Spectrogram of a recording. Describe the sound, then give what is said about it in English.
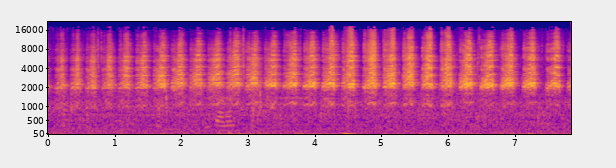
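Harsh alert calls from a female peregrine falcon perched on an observation-deck railing below her nest box. She gives a rapid, steady series of many loud, raspy cackling notes with no real pauses. “the female peregrine falcon lands on the railing with a sharp, threatening look. In no time, she begins giving alert calls to her mate.”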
